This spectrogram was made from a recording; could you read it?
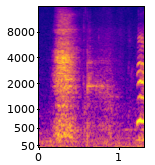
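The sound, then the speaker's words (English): A cat named Miss Kitty lets out a short meow at the very end, after a breathy, sniffing burst of noise; no one is talking. “Oh, Miss Kitty just intervened.”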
